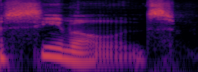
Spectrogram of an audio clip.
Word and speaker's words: Simons: I don't know, but I wrote it down and I phonetically wrote it down the way she said it. So Simone Simones.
